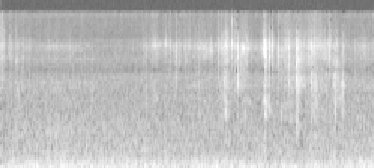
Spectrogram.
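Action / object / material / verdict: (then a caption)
scrape / bar of soap shaved with a metal blade / soap / none. A solid oval yellow bar of dry soap, held in hand, is shaved with a metal blade into crumbly shavings. Quiet, bright scraping and crackling builds over the clip into sharper, crisper scrapes and ticks toward the end, over a low background hum.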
